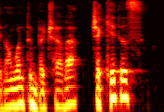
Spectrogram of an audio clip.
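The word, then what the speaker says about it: Czechitas: Please correct me if I don't pronounce it correctly. I don't want to butcher that. Chiquitas.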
